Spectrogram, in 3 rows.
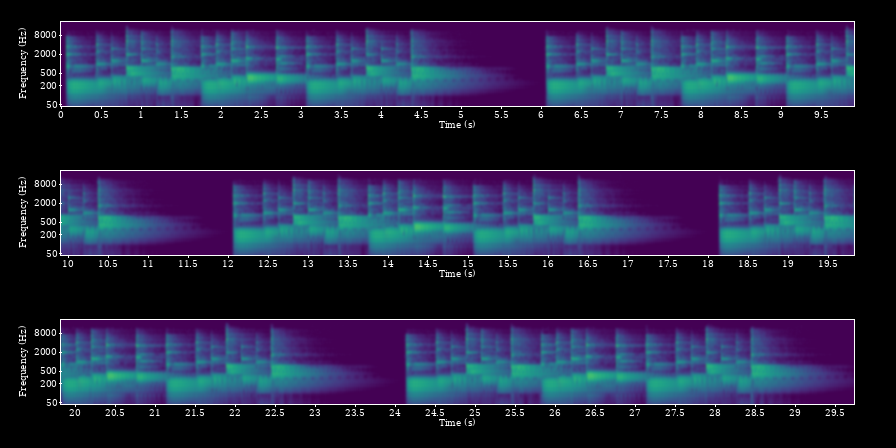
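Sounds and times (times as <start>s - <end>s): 
marimba remix ringtone: 0.1s - 5.4s, 6.1s - 11.4s, 12.1s - 17.4s, 18.2s - 23.4s, 24.2s - 29.5s.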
